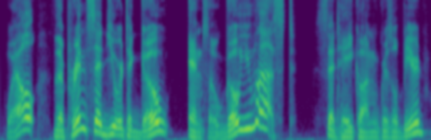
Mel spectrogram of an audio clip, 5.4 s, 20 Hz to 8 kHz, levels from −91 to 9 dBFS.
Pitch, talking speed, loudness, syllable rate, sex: 150 Hz, 180 wpm, -17 LUFS, 4.6 syllables/s, male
